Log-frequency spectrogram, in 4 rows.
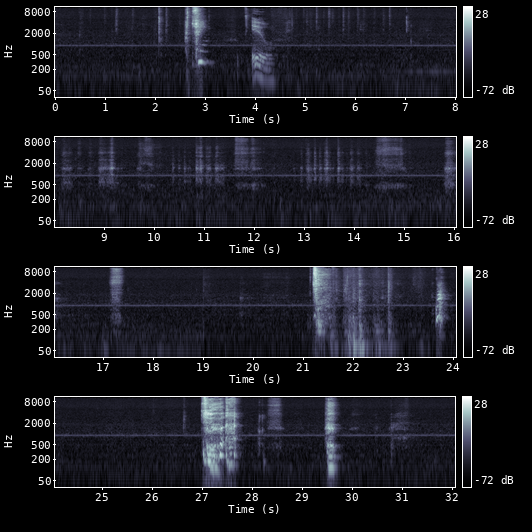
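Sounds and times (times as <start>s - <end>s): sniffs and panting breaths: 8.1s - 15.2s.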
